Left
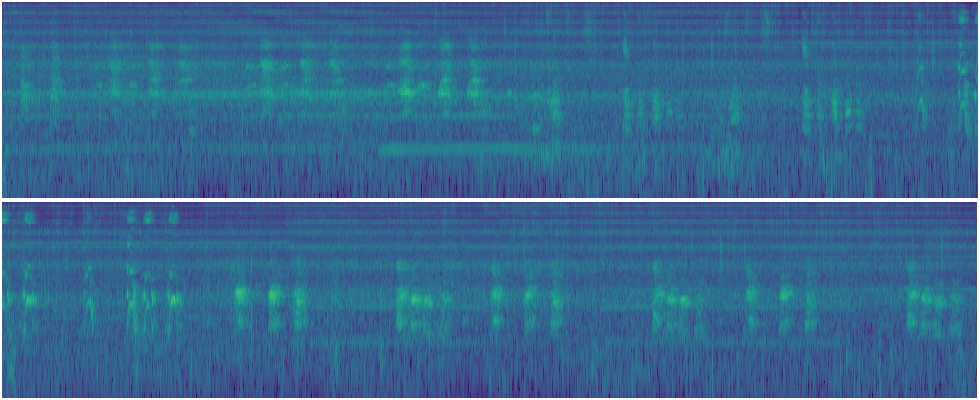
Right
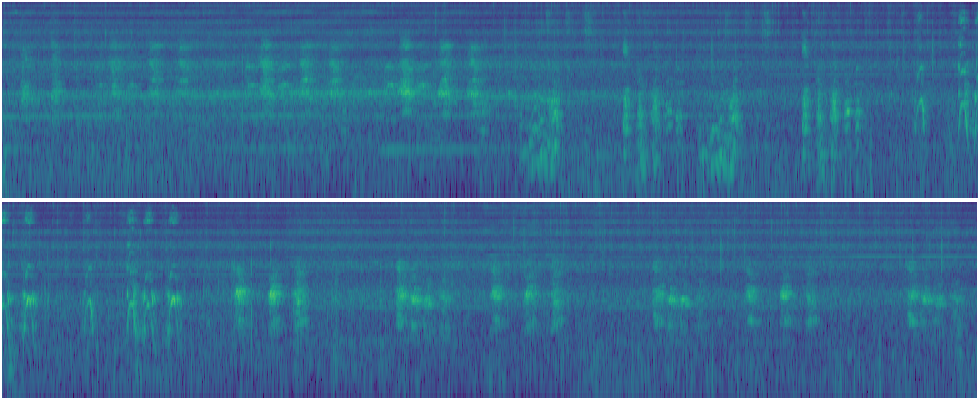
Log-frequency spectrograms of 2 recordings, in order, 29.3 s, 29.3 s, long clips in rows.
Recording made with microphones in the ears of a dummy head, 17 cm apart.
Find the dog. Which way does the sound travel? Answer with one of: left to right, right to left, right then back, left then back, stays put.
right then back.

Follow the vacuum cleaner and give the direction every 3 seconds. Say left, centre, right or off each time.
right, centre, left, left, left, left, left, left, left, left.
